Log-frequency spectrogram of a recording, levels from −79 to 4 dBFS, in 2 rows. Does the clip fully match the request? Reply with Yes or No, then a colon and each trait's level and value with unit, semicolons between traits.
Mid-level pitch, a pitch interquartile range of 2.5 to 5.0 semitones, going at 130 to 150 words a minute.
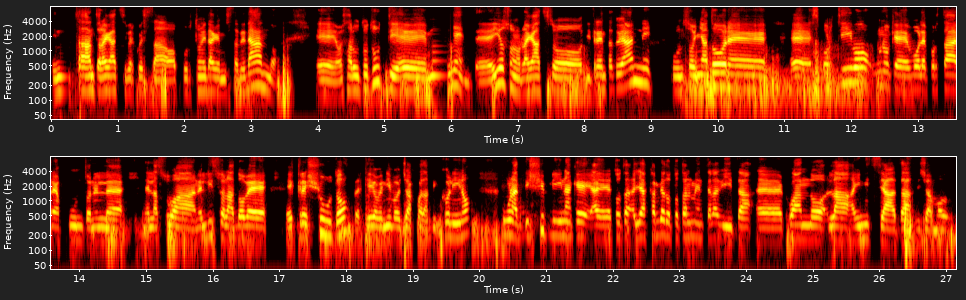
Yes: medium, 160 Hz; average, 4.0 semitones; average, 135 wpm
